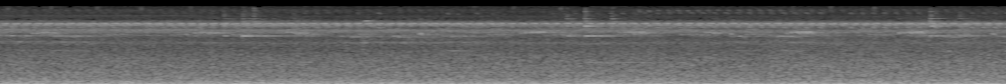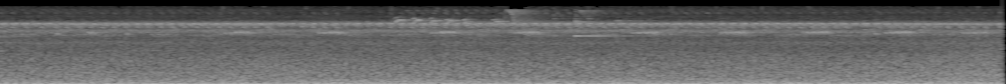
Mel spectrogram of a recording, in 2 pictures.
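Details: Grass insects at Woninjae produce an unbroken high-pitched ringing trill, layered with a lower pulsed chirp repeating about every half second, over a steady low environmental rumble and a brief bright tinkle near the end.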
